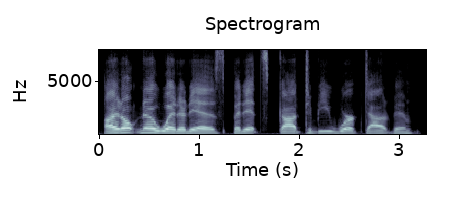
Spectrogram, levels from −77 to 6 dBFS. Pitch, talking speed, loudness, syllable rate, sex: 160 Hz, 275 wpm, -16 LUFS, 5.4 syllables/s, female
